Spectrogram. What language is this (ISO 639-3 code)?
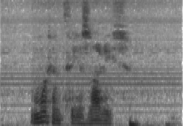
kab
